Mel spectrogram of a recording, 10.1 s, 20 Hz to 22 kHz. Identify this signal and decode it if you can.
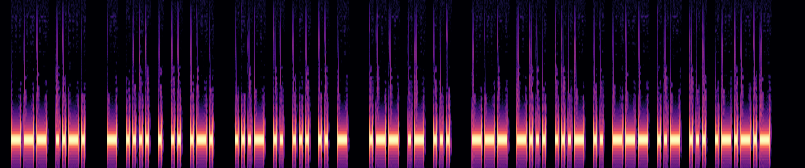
Morse code, heard as a keyed tone, about 30 wpm, 700 Hz. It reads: OF THEIR VISIT WAS OBVIOUS.
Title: Sentences from Top 1600 Words 30wpm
